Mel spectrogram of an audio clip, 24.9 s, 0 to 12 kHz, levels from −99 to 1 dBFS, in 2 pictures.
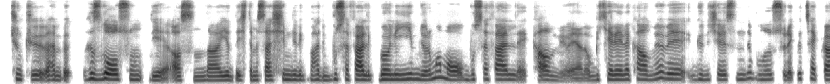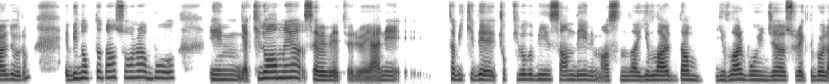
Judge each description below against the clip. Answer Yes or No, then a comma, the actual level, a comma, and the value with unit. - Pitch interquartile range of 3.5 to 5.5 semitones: No, average, 2.7 semitones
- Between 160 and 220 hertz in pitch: Yes, high, 190 Hz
